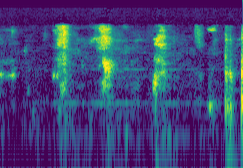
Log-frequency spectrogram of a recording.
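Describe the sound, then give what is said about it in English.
A hungry female dog whimpering for her dinner: a few short, faint whines and snuffly breaths separated by brief pauses. “The dog has decided that she is starving and needs feeding.”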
